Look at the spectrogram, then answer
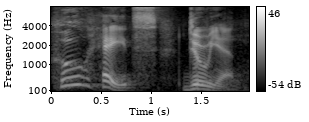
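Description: A man's voice: medium pitch, wildly swooping pitch, drawn-out words. A man preaching a sermon in a church or conference hall, asking the congregation questions as he goes.

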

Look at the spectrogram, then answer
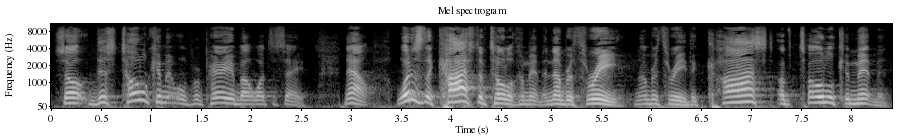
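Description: A man's voice: high-pitched, very animated, fairly quick. Man preaching a story-filled sermon. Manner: acts out quoted people in dialogue; swings between loud emphatic and quiet hushed delivery.

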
